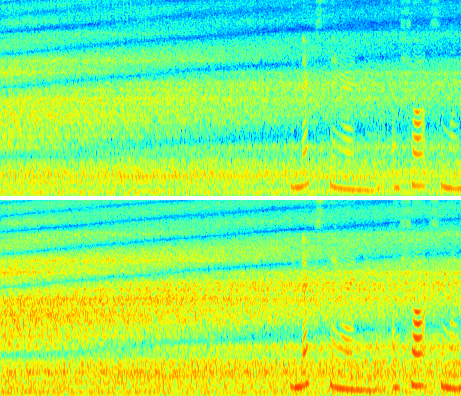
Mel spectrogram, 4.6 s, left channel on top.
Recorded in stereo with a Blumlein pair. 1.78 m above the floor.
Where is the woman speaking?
20° right.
